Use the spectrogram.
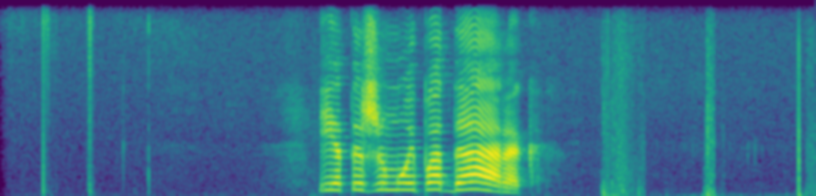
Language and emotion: Russian, positive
